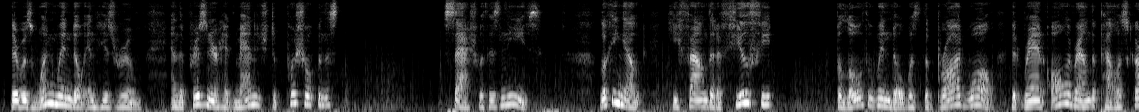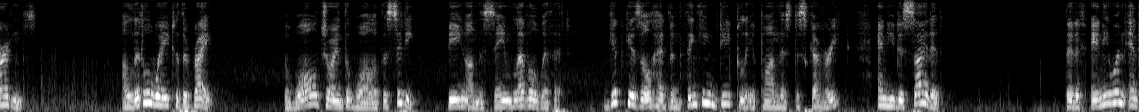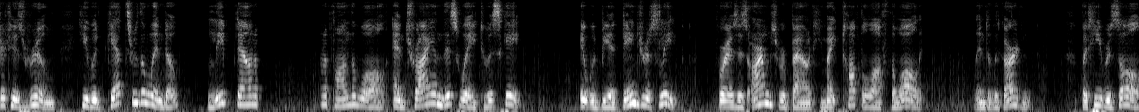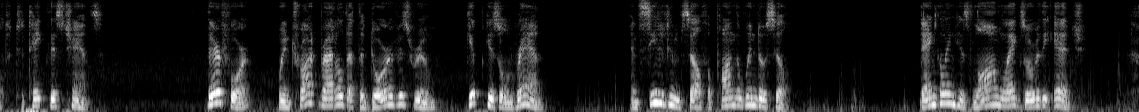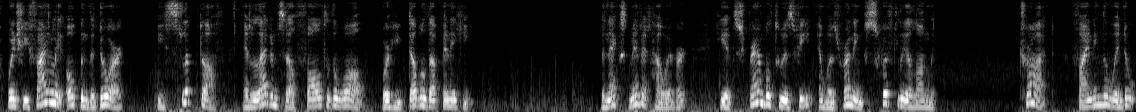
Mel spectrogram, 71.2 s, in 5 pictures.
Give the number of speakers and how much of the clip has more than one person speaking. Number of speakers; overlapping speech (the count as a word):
one, no overlap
